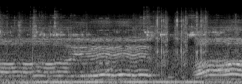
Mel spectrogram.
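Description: Armenian Apostolic clergy chanting a graveside prayer: one sustained male voice holding long, slightly wavering notes, pausing briefly near the end before going on.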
